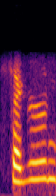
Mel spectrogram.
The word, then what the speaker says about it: Seggern: susan vaughn and i i'm pronouncing seger but you'll have to correct me when you get on here that's right and she's one of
